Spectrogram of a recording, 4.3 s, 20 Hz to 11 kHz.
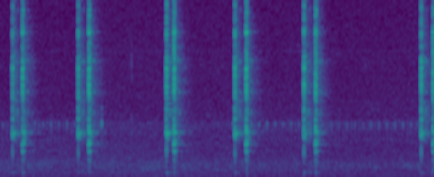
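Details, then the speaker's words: Automotive/motorcycle relay bench test, battery across coil pins 85 and 86: crisp double clack on each energizing, six sets about a second apart, all alike; relay switching normally. "Entonces por el sonido en principio suena bien."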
